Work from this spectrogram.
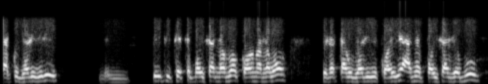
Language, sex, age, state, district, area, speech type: Odia, male, 60+, Odisha, Gajapati, rural, conversation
